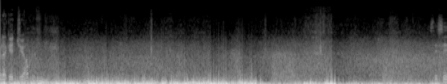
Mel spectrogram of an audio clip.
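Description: Strong wind buffets a microphone on a windy North Sea beach at Chapel St Leonards, a loud continuous low rumble with gusty surges throughout and a brief dip near the end.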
